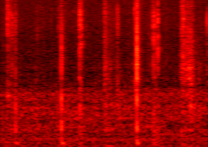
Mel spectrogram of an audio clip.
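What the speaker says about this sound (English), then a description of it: "And then connect them up with scissors." Small scissors snip through thin gasket material in a quiet series of light, irregular clicks and crisp cuts, close by with no voices.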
